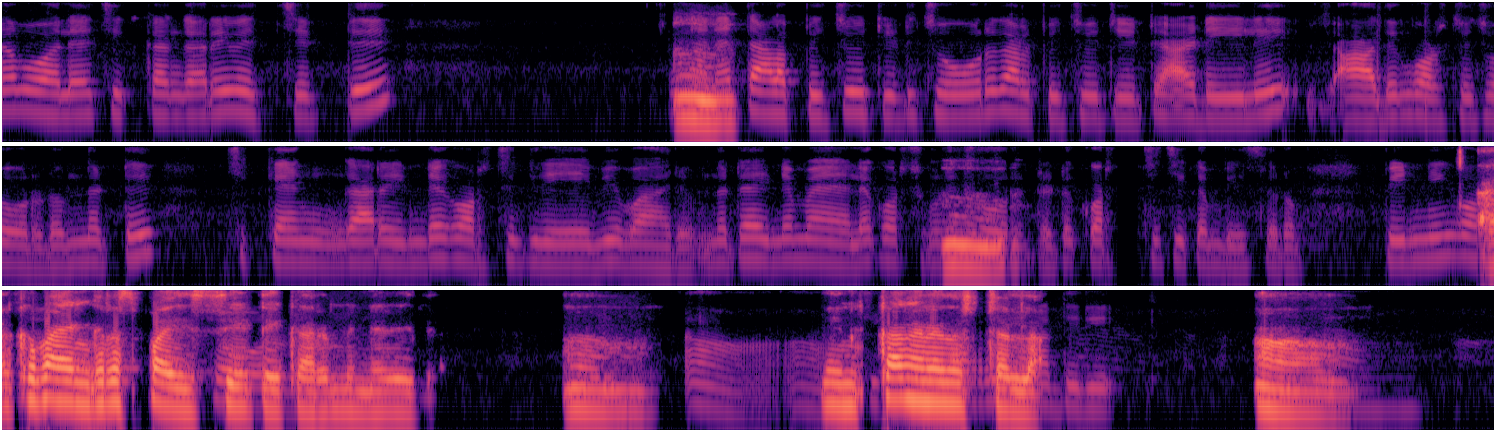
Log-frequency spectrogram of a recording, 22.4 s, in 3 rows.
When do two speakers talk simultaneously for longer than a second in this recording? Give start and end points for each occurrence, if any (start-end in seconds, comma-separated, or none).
none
